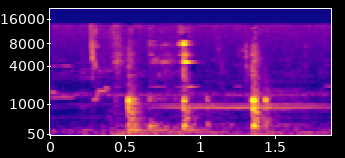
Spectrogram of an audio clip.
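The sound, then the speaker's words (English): An empty drinking glass is knocked over, giving three sharp clinks, each with a brief bright ring, in quick succession. “Just knocked over my glass. Thank God it was empty.”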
